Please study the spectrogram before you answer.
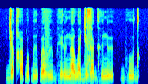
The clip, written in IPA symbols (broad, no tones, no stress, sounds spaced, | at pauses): ɟ i qʰ ɵ ɓ o ɓ ɨ ɓ ɐ v ʉ bʱ e ɾ ʉ n a w a ɟ e z a ɡʱ ɨ n ʉ | bʱ u d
